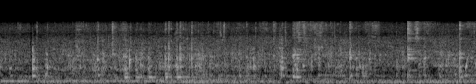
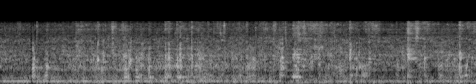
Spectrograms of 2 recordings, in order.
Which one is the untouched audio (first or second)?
first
